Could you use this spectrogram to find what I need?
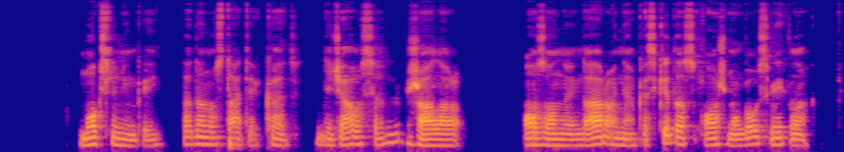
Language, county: Lithuanian, Kaunas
